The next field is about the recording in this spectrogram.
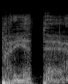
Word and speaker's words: Prieta: I said Agua Prieta, and you're like, Prieta.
